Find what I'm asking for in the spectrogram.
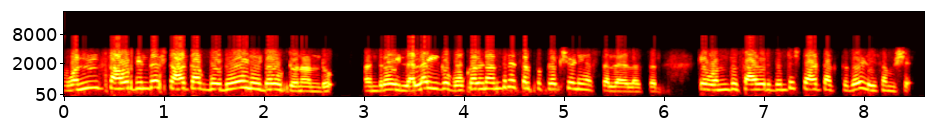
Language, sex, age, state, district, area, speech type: Kannada, male, 18-30, Karnataka, Uttara Kannada, rural, conversation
